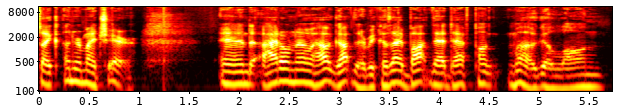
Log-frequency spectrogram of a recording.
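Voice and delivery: ordinary delivery

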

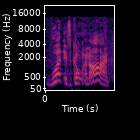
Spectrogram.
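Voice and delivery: high, slow, stunned cry; overwhelmed dad losing it; dad's disbelief as chaos piles up; exasperated disbelief. Retold or imitated. Dog pukes while holding baby.

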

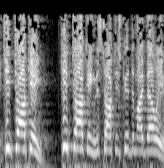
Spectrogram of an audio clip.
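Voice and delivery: high, loud, slightly long-held cheer from the seats; imitated approving shout. Villager standing up to approve the teacher, imitated excited shout. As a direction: call it out like a thrilled heckler. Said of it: "they'll stand up".

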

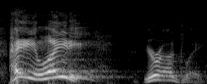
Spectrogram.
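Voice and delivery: high, loud squawky parrot voice; squawking parrot. Acted. Pet shop parrot squawking insults at passing lady. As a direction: screech it out like a rude parrot.

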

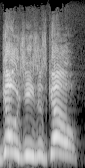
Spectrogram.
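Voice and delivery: high, loud cheer-on; God's shouted send-off. Acted. God urging Jesus to go, shouting.

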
